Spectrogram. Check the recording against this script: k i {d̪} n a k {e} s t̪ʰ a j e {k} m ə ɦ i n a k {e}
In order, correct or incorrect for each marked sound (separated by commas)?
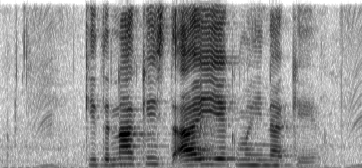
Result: incorrect, incorrect, correct, correct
